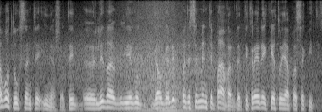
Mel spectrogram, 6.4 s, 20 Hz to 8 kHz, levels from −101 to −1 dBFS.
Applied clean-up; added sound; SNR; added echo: none; Car passing by; 14 dB; none.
